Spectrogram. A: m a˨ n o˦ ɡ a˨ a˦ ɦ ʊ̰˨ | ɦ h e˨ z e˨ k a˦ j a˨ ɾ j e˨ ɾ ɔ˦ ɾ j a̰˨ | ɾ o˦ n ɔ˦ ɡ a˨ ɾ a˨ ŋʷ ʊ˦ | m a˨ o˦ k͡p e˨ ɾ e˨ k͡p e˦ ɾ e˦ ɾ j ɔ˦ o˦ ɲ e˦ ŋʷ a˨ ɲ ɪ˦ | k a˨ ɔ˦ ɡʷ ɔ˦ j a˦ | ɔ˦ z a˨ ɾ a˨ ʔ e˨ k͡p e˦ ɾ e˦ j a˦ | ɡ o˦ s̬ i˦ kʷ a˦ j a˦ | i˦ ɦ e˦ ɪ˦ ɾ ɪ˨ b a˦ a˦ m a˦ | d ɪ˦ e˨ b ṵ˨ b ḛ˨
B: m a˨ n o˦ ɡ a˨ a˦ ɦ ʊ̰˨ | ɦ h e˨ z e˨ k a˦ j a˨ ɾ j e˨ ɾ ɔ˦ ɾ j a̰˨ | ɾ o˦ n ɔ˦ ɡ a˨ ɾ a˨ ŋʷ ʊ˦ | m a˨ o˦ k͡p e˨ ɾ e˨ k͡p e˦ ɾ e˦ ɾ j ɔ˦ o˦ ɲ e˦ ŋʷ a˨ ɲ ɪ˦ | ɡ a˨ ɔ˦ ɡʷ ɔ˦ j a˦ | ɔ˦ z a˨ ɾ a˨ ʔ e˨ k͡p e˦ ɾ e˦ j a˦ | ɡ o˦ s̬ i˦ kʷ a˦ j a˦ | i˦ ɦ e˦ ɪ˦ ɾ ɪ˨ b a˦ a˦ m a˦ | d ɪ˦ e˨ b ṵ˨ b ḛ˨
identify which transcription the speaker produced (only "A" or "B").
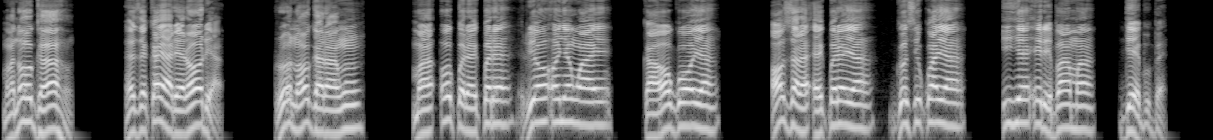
A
